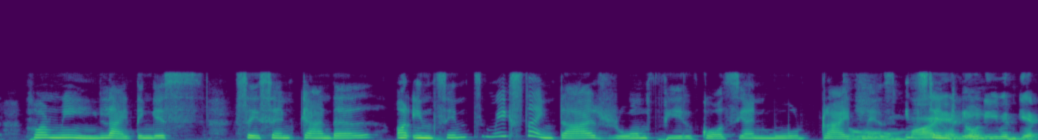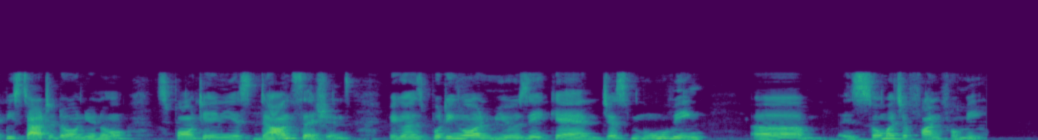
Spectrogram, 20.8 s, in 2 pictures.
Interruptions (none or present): present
